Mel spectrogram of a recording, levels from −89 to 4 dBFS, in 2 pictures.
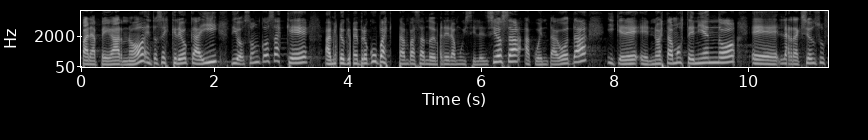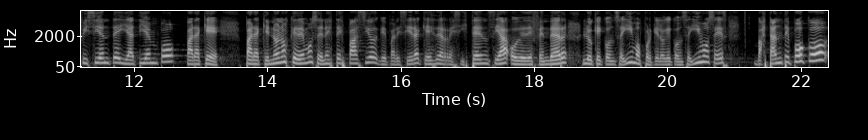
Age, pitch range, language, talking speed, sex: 20-39, 185-245 Hz, Spanish, 185 wpm, female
